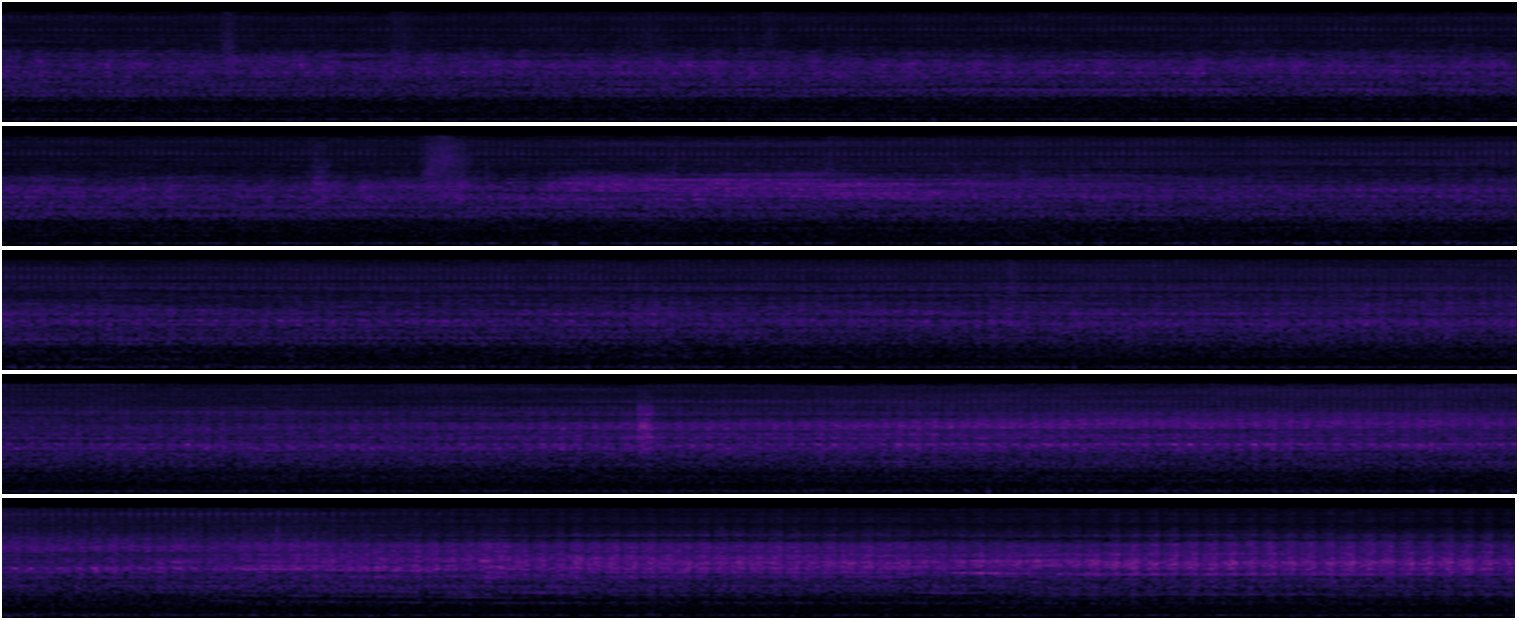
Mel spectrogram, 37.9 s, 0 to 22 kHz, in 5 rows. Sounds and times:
Railroad car, train wagon: 0.0s - 37.8s
Train: 0.0s - 37.8s.

